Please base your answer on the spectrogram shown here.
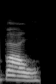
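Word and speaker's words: bow: अब यहां पर देखिए एक और चीज बता दूं ओ डब्ल्यू का उच्चारण धनुष का अर्थ है बो लेकिन बी ओ डब्ल्यू जैसे हैं बाऊ इसका मतलब होता है झुकना तो इसके दो मतलब होते हैं।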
